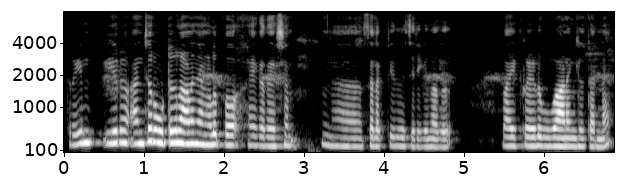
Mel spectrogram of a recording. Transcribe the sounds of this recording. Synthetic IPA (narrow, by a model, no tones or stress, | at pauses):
ɐt̪rɐjumiːo̞ɾuʔɐɲd͡ʑɨruːʈːuɣɐɭaːɳɨɲɐŋːɐɭipːo̞ːe̞ːɣɐðe̞ːɕɐm | se̞lɐk̚tiðʋet͡ɕːiɾikʲːunːɐðɨ | ʋɐjkrejɽɨpuɣaːɳe̞ŋɡilt̪ɐnːe̞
